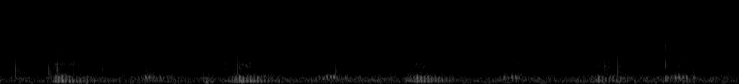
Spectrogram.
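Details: Domestic cat purring steadily: a low, throaty rumble pulsing with each breath in and out, roughly every two seconds, quiet and continuous, with a faint high-pitched hum behind it.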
